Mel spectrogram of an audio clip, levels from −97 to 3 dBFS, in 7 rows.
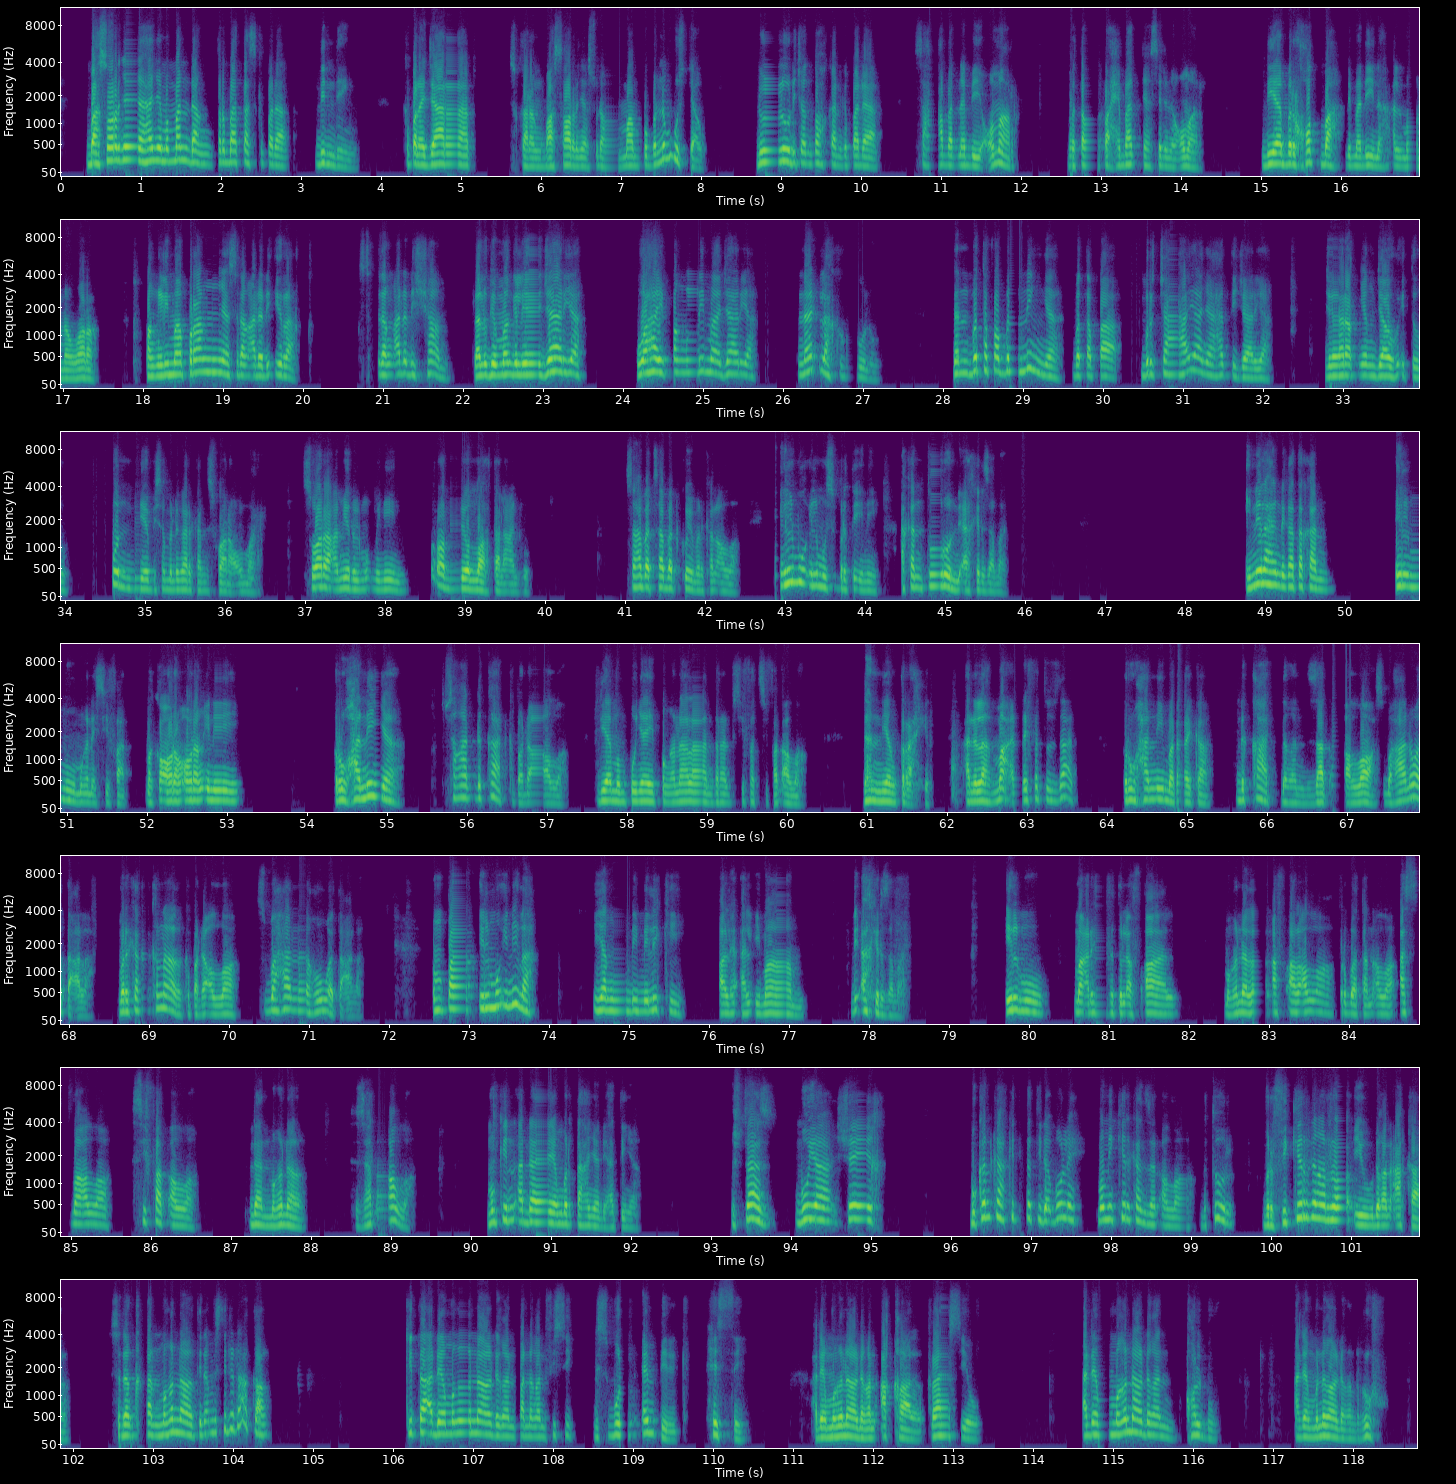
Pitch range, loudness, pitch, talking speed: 135-185 Hz, -24 LUFS, 155 Hz, 105 wpm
